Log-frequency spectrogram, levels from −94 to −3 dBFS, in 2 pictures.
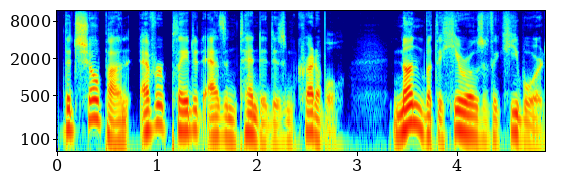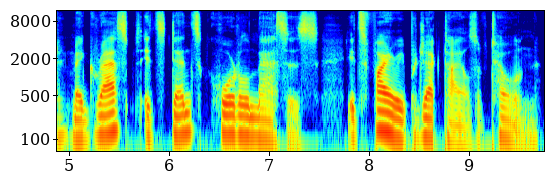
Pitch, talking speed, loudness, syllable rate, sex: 105 Hz, 165 wpm, -22 LUFS, 5.1 syllables/s, male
